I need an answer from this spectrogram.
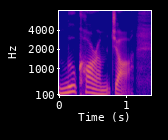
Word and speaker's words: Mukarram Jah: We are studying the life of Nizam Mir Barkat Ali Khan Siddiqi Mukarram Jah. That's pronounced Mukarram Jah.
